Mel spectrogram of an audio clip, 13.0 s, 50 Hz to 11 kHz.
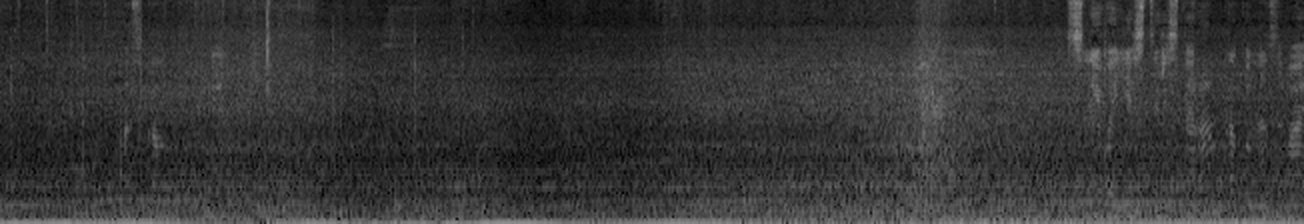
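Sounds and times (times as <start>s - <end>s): car engine rumble: 0.0s - 13.0s
tyres on road: 0.0s - 13.0s.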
